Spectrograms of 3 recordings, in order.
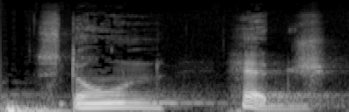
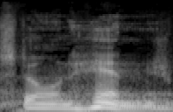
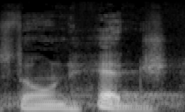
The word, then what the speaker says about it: Stone Hedge: Detroit that he called Stone Hedge not Stonehenge but Stone Hedge I kept mispronouncing it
